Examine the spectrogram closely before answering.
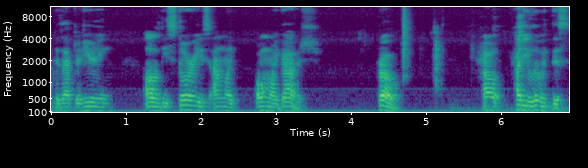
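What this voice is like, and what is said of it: Shaky, emotional voice. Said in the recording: “my voice is kind of shaky right now”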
